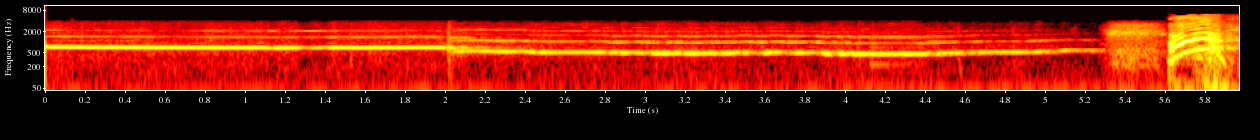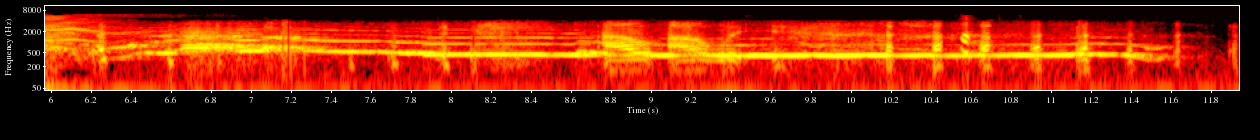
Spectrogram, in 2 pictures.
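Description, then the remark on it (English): A dog named Ernie howls along with a siren in long, steady, siren-like wails, breaking into a brief sharp yelp midway before continuing with wavering, pulsing howls until it stops. “Is that the dog?”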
